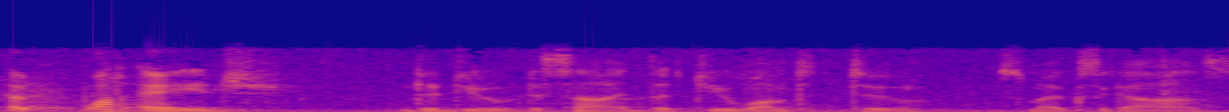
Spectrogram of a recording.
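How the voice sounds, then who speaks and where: A man's voice: extremely low pitch, very animated, a little slow, vocal fry. A man performing mock-serious, drawling wordplay as a panellist on a radio comedy show. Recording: muffled, very noisy live radio recording. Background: loud studio audience laughter.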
